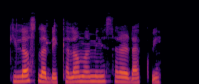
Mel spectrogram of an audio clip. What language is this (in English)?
Pashto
